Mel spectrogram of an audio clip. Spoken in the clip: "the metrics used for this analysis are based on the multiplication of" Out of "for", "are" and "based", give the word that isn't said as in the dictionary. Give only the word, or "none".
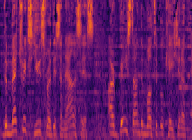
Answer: none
